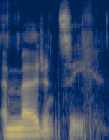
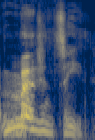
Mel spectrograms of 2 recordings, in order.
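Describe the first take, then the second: First: It is said flatly, in passing. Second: It is said loudly, with gusto.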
